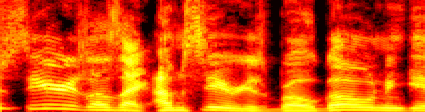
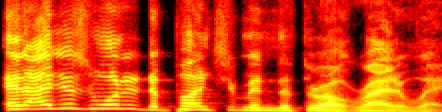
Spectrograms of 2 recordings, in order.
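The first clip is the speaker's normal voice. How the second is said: normal talking voice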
